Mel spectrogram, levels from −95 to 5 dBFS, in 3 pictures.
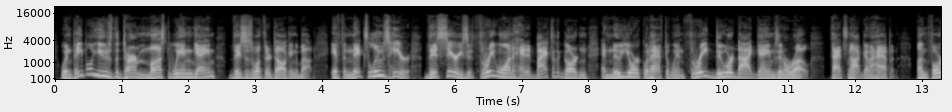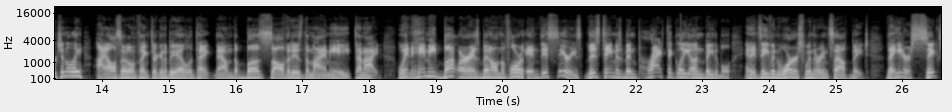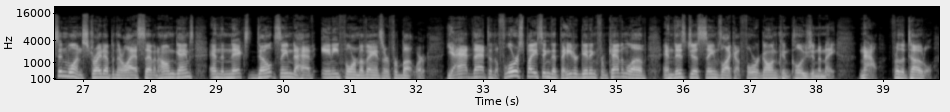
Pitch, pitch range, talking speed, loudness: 145 Hz, 125-170 Hz, 230 wpm, -25 LUFS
